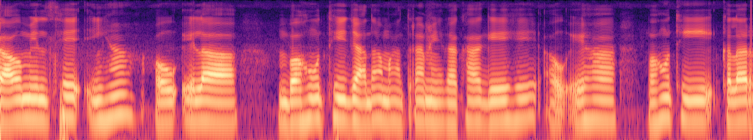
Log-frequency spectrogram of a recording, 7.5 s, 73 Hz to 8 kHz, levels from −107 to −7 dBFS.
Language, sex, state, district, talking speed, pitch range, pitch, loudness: Chhattisgarhi, male, Chhattisgarh, Raigarh, 150 wpm, 135-145 Hz, 140 Hz, -19 LUFS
